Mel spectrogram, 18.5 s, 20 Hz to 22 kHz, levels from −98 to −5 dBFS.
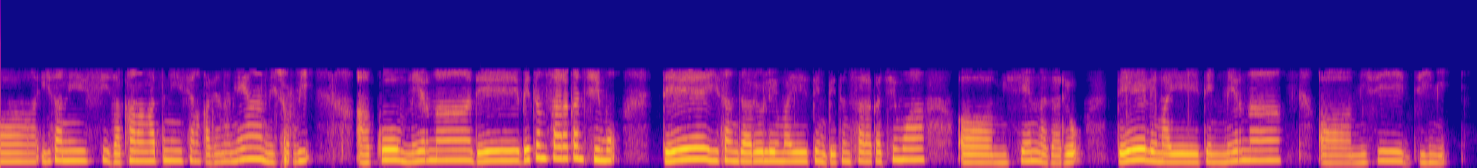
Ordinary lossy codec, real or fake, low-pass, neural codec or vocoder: AAC, 16 kbps; real; 7.2 kHz; none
